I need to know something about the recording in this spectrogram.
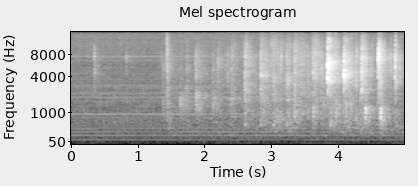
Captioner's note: audience applauding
